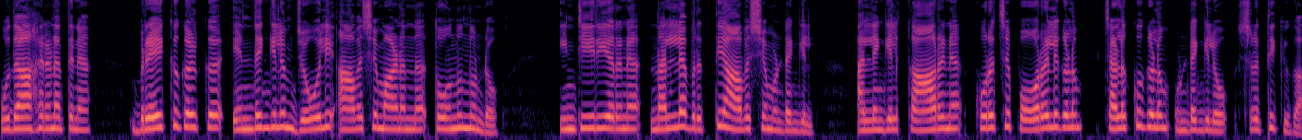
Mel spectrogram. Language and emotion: Malayalam, neutral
